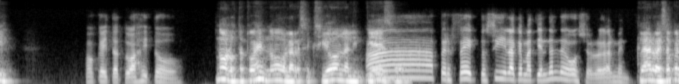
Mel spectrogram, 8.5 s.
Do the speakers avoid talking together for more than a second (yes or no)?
yes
